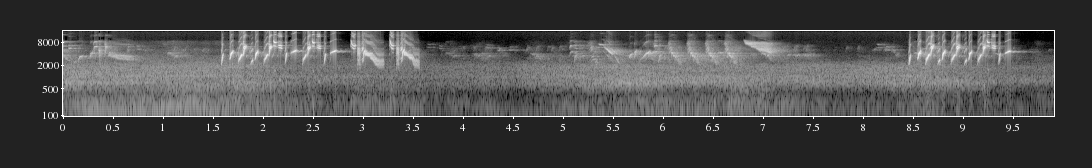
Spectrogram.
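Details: Song of a bird in April: quick bursts of high sharp repeated notes, roughly four per second, over a steady low hiss of background noise.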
